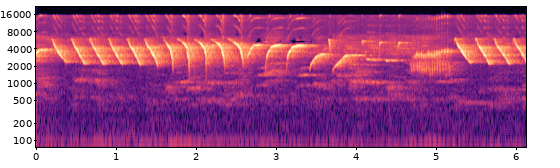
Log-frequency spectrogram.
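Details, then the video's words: Timbrado canary song recorded for training canaries: rapid series of loud downward-sweeping whistled notes, about three per second, then a short buzzy tone and more falling sweeps. "TIMBRADO canary singing - Timbrado canary's most powerful song for training / canary training song"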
